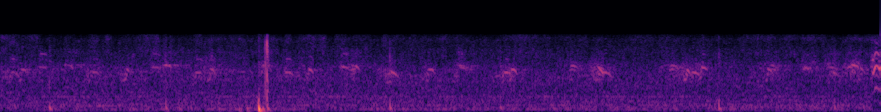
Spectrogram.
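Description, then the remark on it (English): Geese honk in scattered, overlapping calls against steady outdoor background noise, with one sharp knock partway through and no one speaking. “I hear the geese laughing at me.”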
